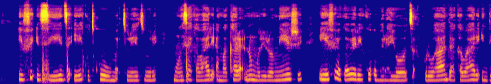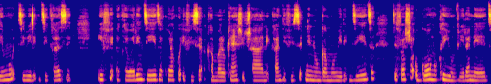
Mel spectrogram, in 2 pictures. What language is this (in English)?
Rundi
